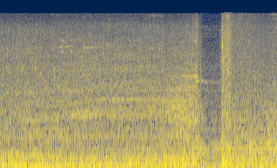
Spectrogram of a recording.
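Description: A burst of magic energy whooshes and crackles.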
